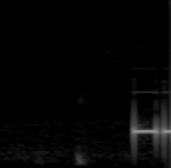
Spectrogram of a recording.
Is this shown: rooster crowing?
no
